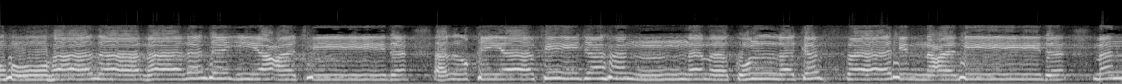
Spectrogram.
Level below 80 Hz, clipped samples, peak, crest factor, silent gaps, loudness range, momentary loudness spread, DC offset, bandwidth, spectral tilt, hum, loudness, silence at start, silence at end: -36 dBFS; under 0.1%; 0 dBFS; 12 dB; none; 1 LU; 4 LU; under 0.1%; 6.6 kHz; -3.5 dB/octave; none; -11 LUFS; 0 s; 0 s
